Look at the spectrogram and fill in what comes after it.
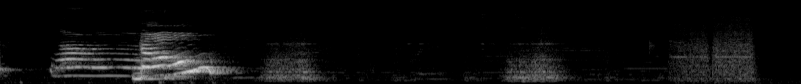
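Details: Domestic cat giving a loud, drawn-out wavering meow that rises then falls, followed by softer short noisy sounds, with music playing faintly in the background.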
